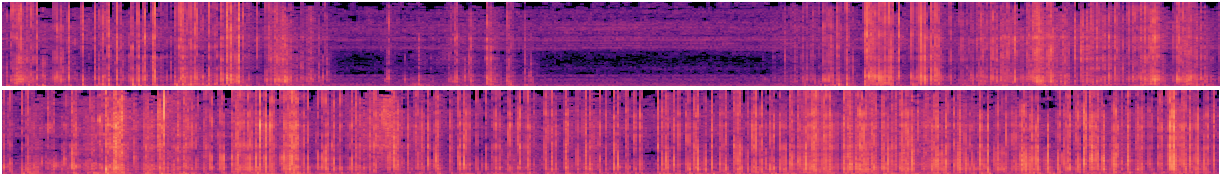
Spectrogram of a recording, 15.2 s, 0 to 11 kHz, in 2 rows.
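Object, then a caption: Small textured vinyl pouch. Long painted nails tap and scratch the textured surface of a small, hollow, apparently empty iridescent holographic pouch made of crocodile-textured faux-croc plastic/vinyl. Rapid, uneven crinkly scrapes and clicks centered in the midrange around 940 Hz briefly drop to near silence, then resume as a dense, steady stream of scratching and tapping.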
